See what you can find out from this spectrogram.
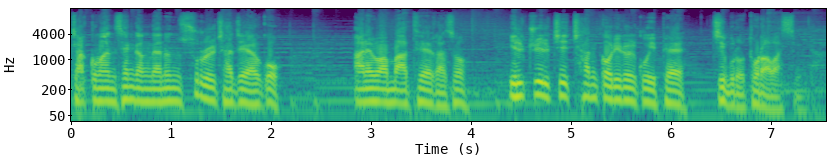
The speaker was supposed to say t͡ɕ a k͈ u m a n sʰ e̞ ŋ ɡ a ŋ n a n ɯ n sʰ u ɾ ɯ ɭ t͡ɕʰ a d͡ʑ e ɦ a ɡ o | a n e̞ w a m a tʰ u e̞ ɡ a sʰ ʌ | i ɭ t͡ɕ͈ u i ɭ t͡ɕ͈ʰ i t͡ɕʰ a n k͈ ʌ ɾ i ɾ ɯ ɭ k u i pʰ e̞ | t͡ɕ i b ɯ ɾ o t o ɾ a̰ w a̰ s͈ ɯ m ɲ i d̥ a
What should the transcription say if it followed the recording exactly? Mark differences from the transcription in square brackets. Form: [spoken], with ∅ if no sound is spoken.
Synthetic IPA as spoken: t͡ɕ a k͈ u m a n sʰ e̞ ŋ ɡ a ŋ n a n ɯ n sʰ u ɾ ɯ ɭ [t͡ɕ] a d͡ʑ e ɦ a ɡ o | a n e̞ w a m a tʰ [ɯ] e̞ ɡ a sʰ ʌ | i ɭ t͡ɕ͈ u i ɭ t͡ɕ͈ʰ i t͡ɕʰ a n k͈ ʌ ɾ i ɾ ɯ ɭ k u i pʰ e̞ | t͡ɕ i b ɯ ɾ o t o ɾ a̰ w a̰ s͈ ɯ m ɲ i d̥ a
